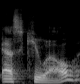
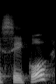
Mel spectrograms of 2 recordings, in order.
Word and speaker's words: SQL: it some people say SQL and some people say sequel so if you don't like how I say it or if you think that it should be pronounced a different way you know go ahead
